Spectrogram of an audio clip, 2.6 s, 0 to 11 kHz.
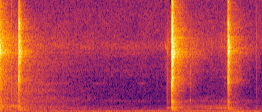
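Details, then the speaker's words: HVAC training board, 24V thermostat circuit reading about 29V with a fault in the common wire: three sharp, irregular clicks over a faint hum from an intermittent bad crimp connector; fix is to replace the wire or crimp. "that's a problem inside one of our crimp connectors. So we would go ahead and replace this wire or cut it and add on a new crimp connector."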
